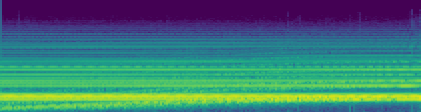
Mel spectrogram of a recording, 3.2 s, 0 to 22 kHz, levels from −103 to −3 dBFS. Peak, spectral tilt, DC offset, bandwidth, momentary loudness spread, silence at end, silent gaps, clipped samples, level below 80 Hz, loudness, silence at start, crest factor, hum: -2 dBFS; -7 dB/octave; under 0.1%; 6 kHz; 1 LU; 0 s; none; under 0.1%; -66 dBFS; -12 LUFS; 0 s; 10 dB; none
